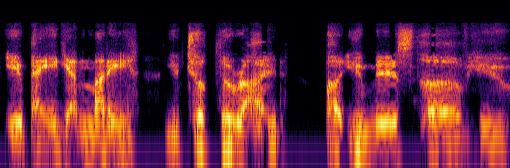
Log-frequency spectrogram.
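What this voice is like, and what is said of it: Harvey Fierstein impression. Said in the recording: “I do have a Harvey ... It's a really good impression ... It's really good.”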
